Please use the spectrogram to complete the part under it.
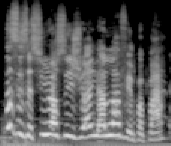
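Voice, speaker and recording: A man's voice: very high voice, expressive, fast, vocal fry, a bit bright, soft background music, heavily acted. A man playing an exasperated young husband. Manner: pleading, exasperated. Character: agitated young husband complaining to his father.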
